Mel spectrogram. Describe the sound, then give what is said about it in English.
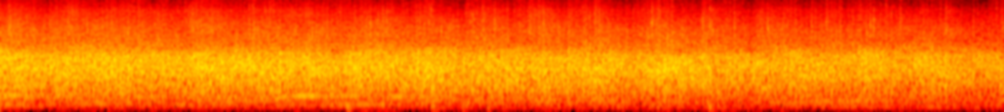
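An audience at a morning church service claps their hands as one more hand clap of praise to the Lord, sustained, dense applause, a steady wash of overlapping claps that stays loud and even for the whole stretch with no voices breaking through. “Can we give the Lord one more hand clap of praise?”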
